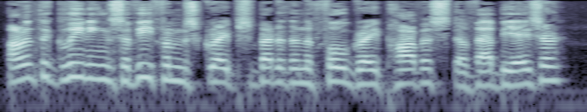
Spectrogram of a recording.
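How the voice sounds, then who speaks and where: A man playing a stern, battle-weary Israelite war leader in a dramatized audio Bible, with forceful, declamatory delivery. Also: sits high, fast, dry recording, studio quality. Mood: placating.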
